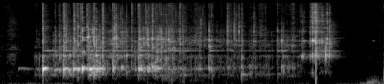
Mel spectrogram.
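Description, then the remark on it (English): A rapid cluster of hard clinks and clatters as ice cubes tumble into a metal cocktail shaker already holding lime juice and simple syrup, fairly loud, with a last sharp knock near the end. “Now I add some ice.”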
